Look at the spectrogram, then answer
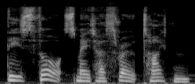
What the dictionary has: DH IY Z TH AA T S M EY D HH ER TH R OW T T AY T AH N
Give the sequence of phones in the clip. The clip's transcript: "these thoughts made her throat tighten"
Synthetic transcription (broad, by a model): DH IY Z TH AA T S M EY D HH ER TH R OW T T AY T N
